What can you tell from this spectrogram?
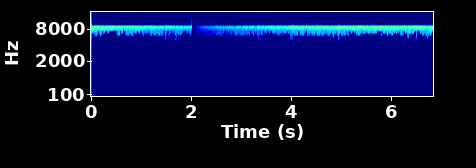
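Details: Conehead katydid (애매부리) from 2020 in Korea: a continuous, high-pitched, hissing buzz held at one steady pitch. It breaks off briefly near the two-second mark, then swells back in, with no other sounds.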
